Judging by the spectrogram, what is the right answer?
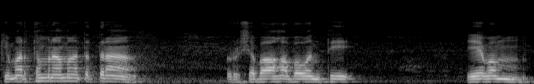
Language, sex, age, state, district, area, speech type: Sanskrit, male, 30-45, Telangana, Narayanpet, urban, spontaneous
